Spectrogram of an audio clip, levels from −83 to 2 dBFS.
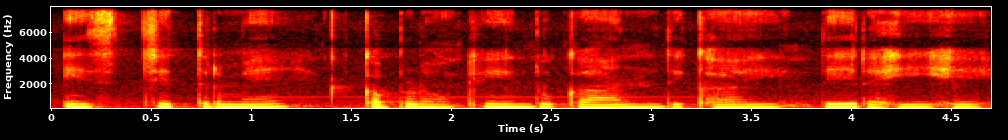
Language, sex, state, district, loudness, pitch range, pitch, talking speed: Hindi, female, Madhya Pradesh, Bhopal, -15 LUFS, 195-215 Hz, 205 Hz, 125 wpm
